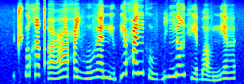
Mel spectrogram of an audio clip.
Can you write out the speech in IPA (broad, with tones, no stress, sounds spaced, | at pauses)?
t͡ʃʼ u˥ χ i˥ qʼ o˨ ʕ ɒ˦ ħ i˨ v o˦ v æ˦ mʲ u˩ pʲ u˥ ħ æ˥ ŋ x u˩ v ɓ i˦ ŋ͡m e˥ ʁ fʲ æ˨ b ɒ˩ v mʲ æ˦ v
